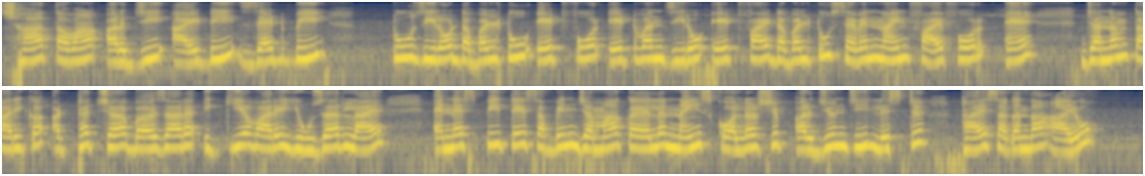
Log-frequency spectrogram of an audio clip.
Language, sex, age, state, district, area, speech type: Sindhi, female, 18-30, Maharashtra, Thane, urban, read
